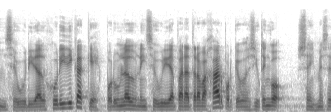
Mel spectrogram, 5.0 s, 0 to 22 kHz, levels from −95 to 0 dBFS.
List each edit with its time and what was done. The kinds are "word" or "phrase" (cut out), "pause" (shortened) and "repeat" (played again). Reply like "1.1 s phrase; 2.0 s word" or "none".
3.9 s word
